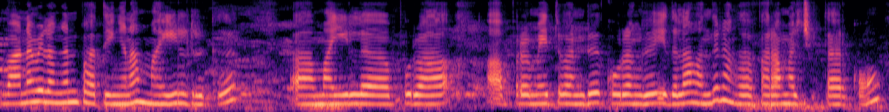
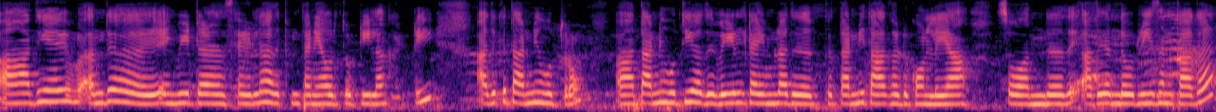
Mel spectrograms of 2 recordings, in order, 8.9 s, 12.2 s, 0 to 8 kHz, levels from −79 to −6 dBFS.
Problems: continuous background conversations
